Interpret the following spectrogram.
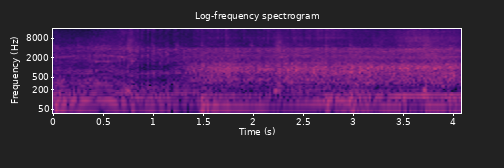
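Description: Honda Monkey 125's single-cylinder engine revving as its rear wheel spins on loose gravel. A dense hiss of spraying grit builds from about a second in.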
